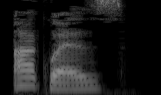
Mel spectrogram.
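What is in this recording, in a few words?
"aquas", British English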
